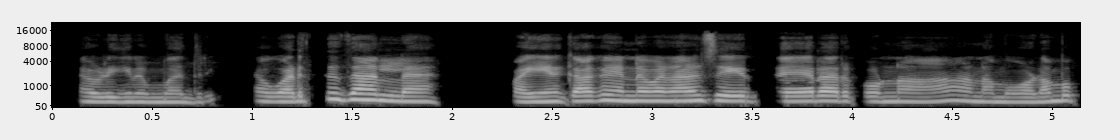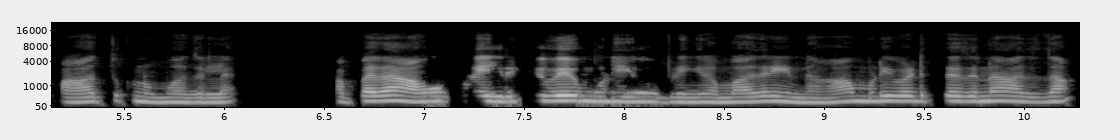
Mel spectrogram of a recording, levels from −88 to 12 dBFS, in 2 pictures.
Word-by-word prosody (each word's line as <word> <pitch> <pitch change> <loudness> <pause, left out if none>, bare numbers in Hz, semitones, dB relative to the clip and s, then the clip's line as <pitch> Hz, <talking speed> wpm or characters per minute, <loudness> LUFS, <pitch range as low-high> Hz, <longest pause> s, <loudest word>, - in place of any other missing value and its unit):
அப்படிங்கிற 185 -1 -1
மாதிரி. 175 +2 -6 0.4
ஒர்த்து 200 +9 0
தான் 255 -2 +7
இல்லை 205 -2 +3 0.5
பையனுக்காக 200 +3 +2
என்ன 215 0 +2
வேணாலும் 220 +1 +3
செய்ய 215 -1 +4 0.2
தயாரா 210 +2 +3
இருக்கோம்னா, 195 -1 -3 0.4
நம்ம 185 -1 -3
ஒடம்பை 200 +5 -1
பார்த்துக்கணும் 185 0 -4
மொதல்ல. 170 0 -3 0.6
அப்பதான் 215 +2 +3
அவங்க 200 +2 0
கூட 220 0 -1
இருக்கவே 220 +3 +3
முடியும் 190 -1 -1
அப்படிங்கிற 175 0 -4
மாதிரி 200 +2 -1
நான் 185 +5 -3
முடிவெடுத்ததுனா 215 0 -1
அதுதான். 185 +1 -8
200 Hz, 145 wpm, -24 LUFS, 185-215 Hz, 0.6 s, தான்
